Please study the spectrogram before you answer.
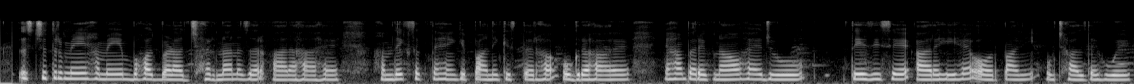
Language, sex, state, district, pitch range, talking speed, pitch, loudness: Hindi, female, Chhattisgarh, Balrampur, 220-240 Hz, 195 wpm, 230 Hz, -17 LUFS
